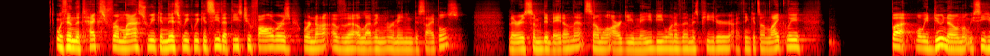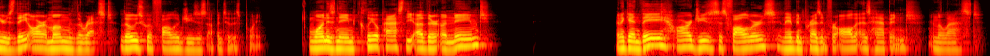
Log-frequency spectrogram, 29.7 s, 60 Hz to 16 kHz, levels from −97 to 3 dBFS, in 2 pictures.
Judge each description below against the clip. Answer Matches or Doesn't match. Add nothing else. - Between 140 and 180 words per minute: Doesn't match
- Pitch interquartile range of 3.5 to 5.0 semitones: Doesn't match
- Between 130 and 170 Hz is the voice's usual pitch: Matches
